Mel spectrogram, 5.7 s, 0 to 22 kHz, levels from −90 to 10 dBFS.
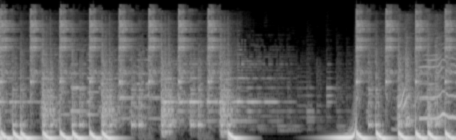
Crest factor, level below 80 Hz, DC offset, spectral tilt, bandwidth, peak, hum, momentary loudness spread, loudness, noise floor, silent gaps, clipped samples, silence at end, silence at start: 10 dB; -16 dBFS; under 0.1%; -5 dB/octave; 19 kHz; 0 dBFS; none; 13 LU; -10 LUFS; -37 dBFS; none; under 0.1%; 0 s; 0 s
